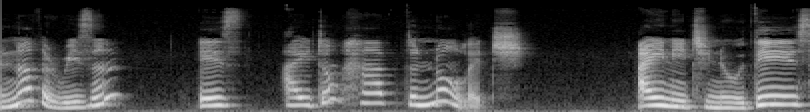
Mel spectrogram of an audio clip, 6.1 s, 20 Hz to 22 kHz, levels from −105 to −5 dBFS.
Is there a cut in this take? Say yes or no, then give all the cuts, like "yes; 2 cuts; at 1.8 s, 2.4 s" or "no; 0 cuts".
no; 0 cuts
